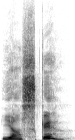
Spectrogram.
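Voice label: "jaskæ", Hemsedal dialect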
